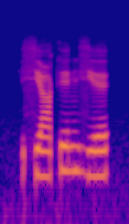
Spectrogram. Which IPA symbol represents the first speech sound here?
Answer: sʲ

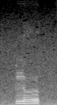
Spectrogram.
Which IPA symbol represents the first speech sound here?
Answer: n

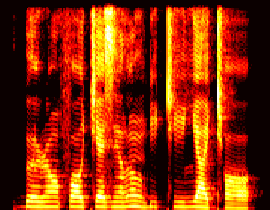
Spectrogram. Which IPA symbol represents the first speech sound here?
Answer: ɠ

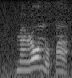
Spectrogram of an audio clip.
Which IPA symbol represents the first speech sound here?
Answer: ɳ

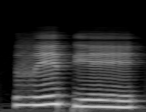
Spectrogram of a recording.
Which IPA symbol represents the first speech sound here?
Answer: v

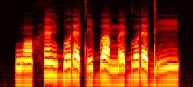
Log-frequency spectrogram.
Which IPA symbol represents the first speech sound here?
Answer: w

